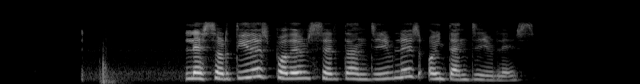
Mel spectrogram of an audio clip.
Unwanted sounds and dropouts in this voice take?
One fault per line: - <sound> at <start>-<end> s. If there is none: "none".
- thud at 1.0-1.4 s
